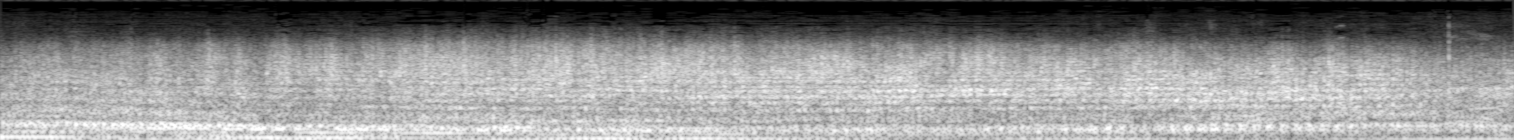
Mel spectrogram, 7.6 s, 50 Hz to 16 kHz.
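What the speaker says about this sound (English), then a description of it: "Powered by two 1700 horsepower Wright R2600 14-cylinder radial engines, a very distinctive sound there" A loud, steady drone of two Wright R-2600 14-cylinder radial aircraft engines at an air show, a deep throbbing roar that holds without a break from start to finish.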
